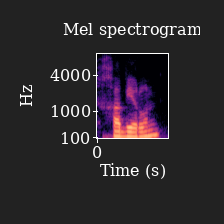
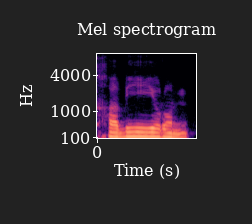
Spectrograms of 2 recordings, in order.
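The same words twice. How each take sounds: First: The vowel is short, not drawn out. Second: The vowel is drawn out a little longer. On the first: The speaker calls it wrong. "So not" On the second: The speaker calls it right. "then we'll pull it a little bit"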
